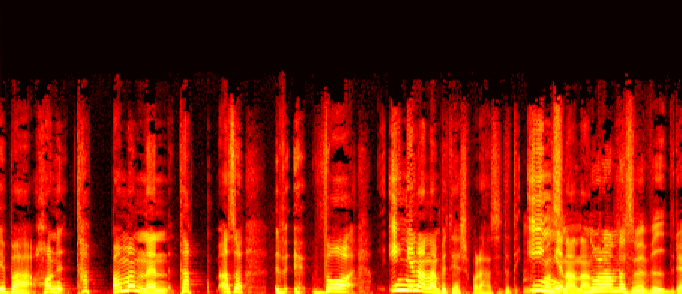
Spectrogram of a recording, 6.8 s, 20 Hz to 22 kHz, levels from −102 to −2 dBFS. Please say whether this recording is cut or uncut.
uncut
